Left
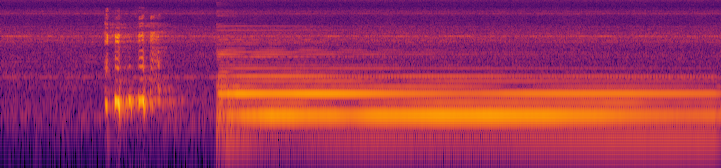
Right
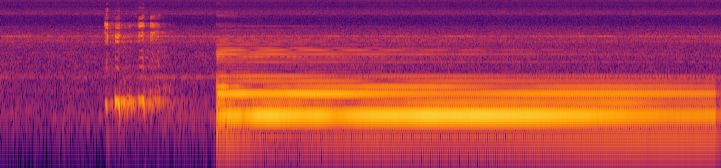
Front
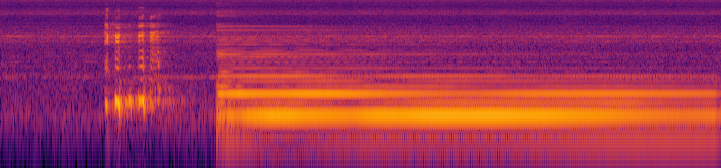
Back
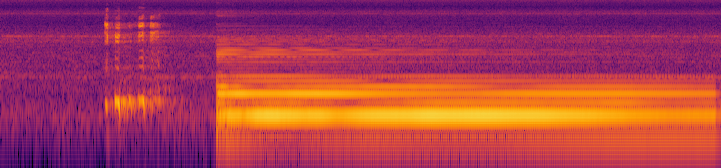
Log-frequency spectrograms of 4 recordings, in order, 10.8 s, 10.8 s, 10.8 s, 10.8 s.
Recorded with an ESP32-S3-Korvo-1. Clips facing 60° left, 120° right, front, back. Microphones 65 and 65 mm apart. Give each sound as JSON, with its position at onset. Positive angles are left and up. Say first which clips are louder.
{"t": 1.6, "sound": "laughter", "louder": "left 4 dB, front 1 dB", "azimuth_deg": 45, "distance_m": 1.6}
{"t": 3.2, "sound": "a piano", "louder": "right 8 dB, back 7 dB", "azimuth_deg": -145, "distance_m": 2.5}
